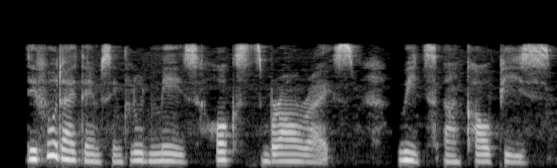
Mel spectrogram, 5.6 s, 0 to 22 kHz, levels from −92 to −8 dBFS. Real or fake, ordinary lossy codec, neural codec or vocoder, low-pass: real; none; none; 7.2 kHz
